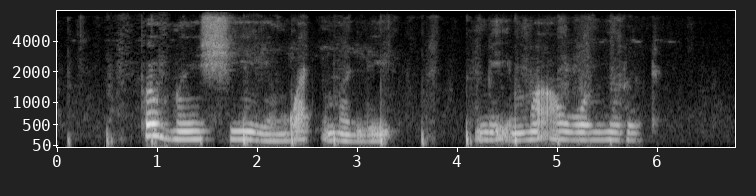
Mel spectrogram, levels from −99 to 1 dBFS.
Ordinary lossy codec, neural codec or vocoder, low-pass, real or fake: Opus, 24 kbps; none; 7.2 kHz; real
